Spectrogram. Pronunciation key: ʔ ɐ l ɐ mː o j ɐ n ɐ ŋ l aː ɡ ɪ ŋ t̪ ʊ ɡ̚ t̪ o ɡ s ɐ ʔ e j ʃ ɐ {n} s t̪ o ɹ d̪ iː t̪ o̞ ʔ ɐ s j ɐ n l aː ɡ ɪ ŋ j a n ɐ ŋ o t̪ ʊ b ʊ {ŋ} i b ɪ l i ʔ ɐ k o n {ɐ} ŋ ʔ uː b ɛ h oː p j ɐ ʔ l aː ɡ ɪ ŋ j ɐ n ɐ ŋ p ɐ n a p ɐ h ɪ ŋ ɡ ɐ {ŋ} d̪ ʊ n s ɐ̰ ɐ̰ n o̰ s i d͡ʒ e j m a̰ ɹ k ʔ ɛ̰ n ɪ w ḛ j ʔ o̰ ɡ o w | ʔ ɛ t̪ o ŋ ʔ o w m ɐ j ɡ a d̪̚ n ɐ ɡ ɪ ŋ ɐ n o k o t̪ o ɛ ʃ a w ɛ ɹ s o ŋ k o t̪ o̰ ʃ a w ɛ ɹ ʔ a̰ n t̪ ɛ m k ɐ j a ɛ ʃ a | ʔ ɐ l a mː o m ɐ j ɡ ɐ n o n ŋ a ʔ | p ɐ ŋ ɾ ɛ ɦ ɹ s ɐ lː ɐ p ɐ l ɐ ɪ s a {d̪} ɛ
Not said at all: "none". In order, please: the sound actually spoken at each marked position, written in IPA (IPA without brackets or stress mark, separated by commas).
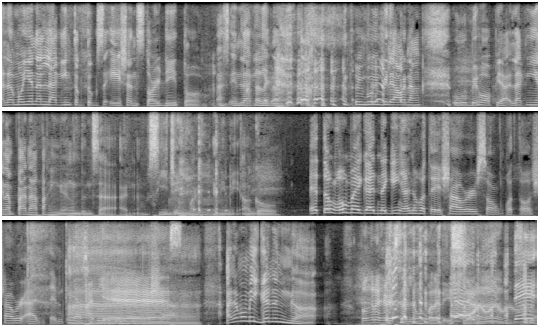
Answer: n, m, ɐ, ŋ, d̪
